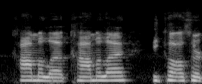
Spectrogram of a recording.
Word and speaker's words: Kamala: it was going because he never called Kamla Kamala. He calls her Camala.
